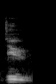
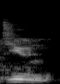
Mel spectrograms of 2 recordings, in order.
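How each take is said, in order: First: The word starts with a plain 'd' sound. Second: The word starts with a 'dy' or 'j' sound. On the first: This is the American way, adopted to be understood. "I've lived in America for long enough now that I'm Dune" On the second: This is the speaker's own original way. "I say June"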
